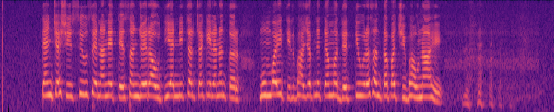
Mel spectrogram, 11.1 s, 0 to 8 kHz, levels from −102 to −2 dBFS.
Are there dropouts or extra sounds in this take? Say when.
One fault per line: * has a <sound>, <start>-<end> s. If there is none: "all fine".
* has a laugh, 9.2-10.7 s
